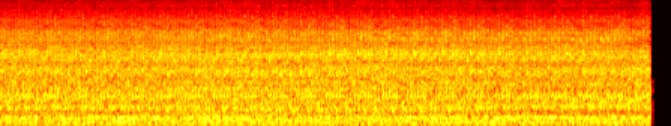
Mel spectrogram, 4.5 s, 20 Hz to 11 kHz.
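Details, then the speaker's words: 2015 Chevy Silverado 2500HD LML Duramax, 170,000 miles, after CP4 pump, fuel filter, sending unit replacement and fuel tank and line cleaning: steady, even diesel clatter at idle with no misses or knocks; normal idle. "guys for not filming but uh I got it done so you see it sounds good we're gonna go drive it right now"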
